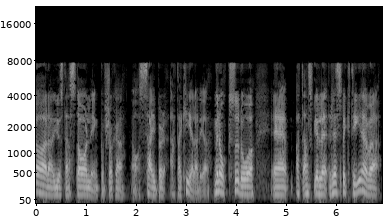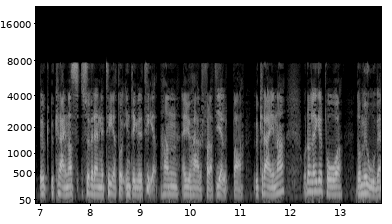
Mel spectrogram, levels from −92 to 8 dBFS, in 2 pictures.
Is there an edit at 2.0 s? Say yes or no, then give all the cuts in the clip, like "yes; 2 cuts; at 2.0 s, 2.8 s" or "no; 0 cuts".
no; 2 cuts; at 3.5 s, 9.4 s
